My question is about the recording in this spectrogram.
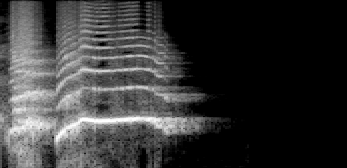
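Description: A man's loud, high-pitched shriek in reaction, starting with a breathy burst and then held on one pitch for about half a second before cutting off a little over a second in.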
